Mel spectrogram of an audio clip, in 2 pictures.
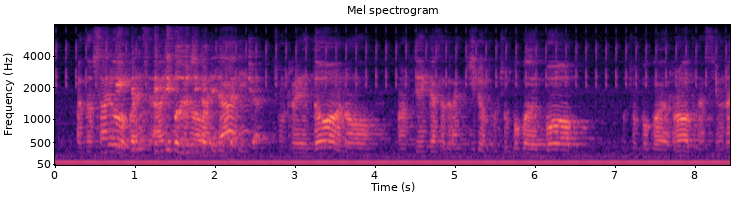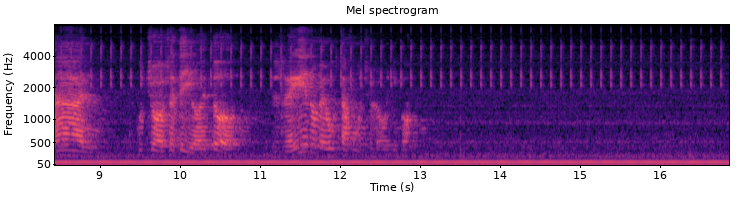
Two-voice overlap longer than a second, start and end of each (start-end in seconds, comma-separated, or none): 0.8-2.5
